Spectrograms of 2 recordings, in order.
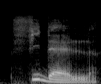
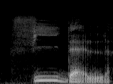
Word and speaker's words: fidèle: Fidèle. Final E, not pronounced, so accent grave here. L, fidèle. Fidèle.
